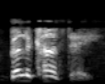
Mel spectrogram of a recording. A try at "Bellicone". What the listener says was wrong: Bellicone, no T. Yeah, close enough.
